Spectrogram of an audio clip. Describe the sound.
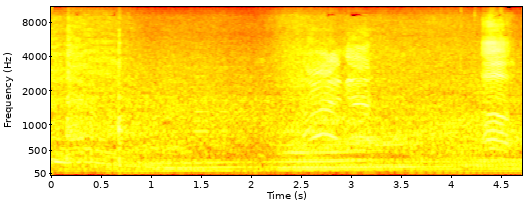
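Road traffic heading to an elementary school and a high school rumbles past a union coal miners' picket line, with vehicle engines droning steadily and swelling as cars pass, while faint voices and brief tonal calls rise over the noise.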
